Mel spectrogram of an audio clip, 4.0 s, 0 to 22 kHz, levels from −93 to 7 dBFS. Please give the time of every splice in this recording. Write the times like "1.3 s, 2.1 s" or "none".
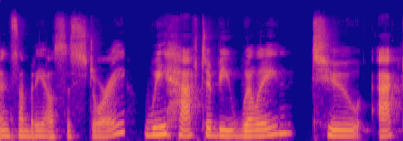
1.3 s, 3.1 s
